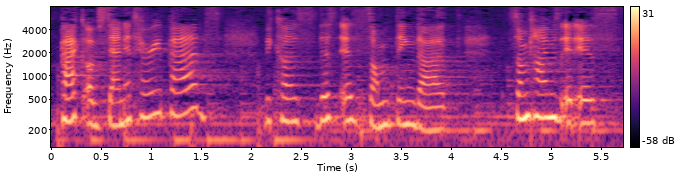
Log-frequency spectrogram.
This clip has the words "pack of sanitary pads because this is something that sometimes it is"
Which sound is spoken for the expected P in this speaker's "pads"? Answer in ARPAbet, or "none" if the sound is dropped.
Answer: P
